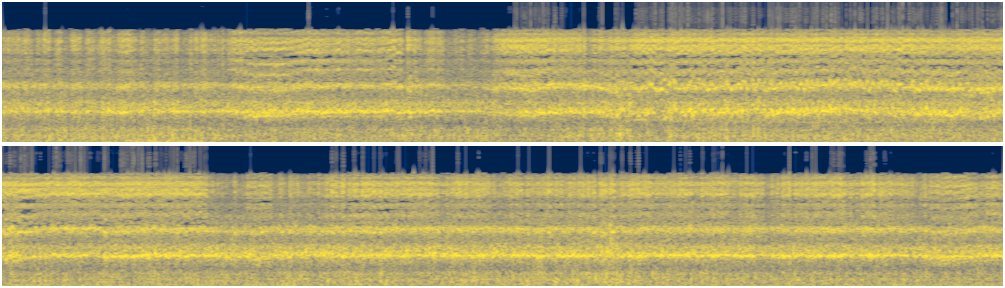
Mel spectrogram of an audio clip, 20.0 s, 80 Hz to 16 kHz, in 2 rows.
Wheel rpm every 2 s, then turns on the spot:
230, 230, 230, 200, 190, 220, 230, 230, 230, 230.
none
